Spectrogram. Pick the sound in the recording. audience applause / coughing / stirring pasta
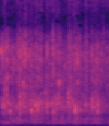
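audience applause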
